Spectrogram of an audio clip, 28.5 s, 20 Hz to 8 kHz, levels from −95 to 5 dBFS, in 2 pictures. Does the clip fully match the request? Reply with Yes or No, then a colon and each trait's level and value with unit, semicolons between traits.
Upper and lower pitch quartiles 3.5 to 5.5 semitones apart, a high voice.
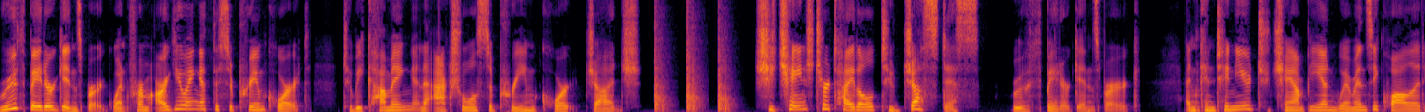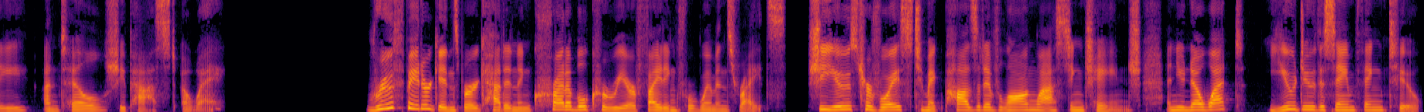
Yes: average, 4.0 semitones; high, 200 Hz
